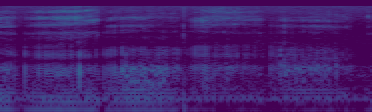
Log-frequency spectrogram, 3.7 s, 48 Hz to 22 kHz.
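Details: Six-month-old kitten purring while cuddled and patted, recorded close up on a binaural 3DIO microphone; a steady low rumbling purr that swells and eases with each breath, roughly once a second, with faint rustling of handling.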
